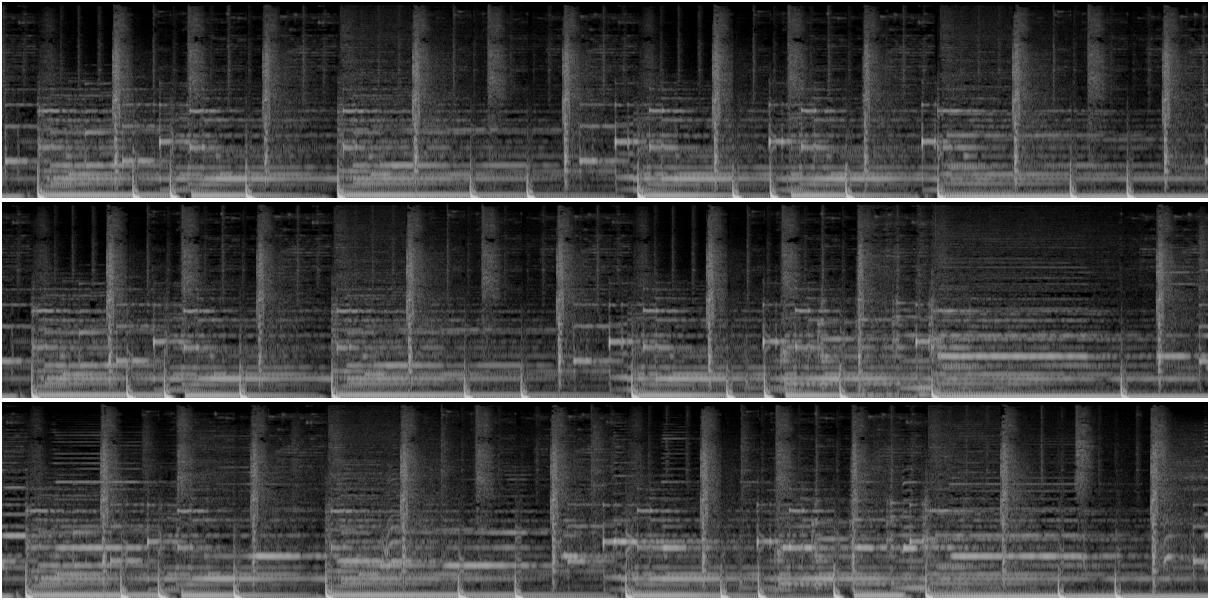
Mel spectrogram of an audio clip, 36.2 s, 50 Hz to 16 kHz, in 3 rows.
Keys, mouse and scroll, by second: 4.1-5.3 click, 6.7 shift+click, 8.9 s, 10.4 click, 12.7 Return, 15.9 click, 19.1 click, 20.3 click, 22.7-23.1 scroll up 1, 23.1-25.0 middle click, 26.3 click, 31.8 click, 32.4 space, 32.6 click, 32.8-33.6 space, 34.0 click.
